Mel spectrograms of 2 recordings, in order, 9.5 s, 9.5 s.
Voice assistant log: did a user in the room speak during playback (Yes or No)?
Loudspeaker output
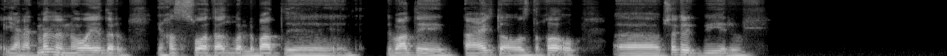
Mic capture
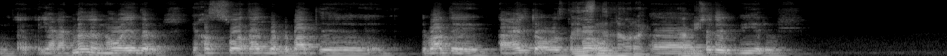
Yes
